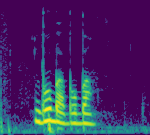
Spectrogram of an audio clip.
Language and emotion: Russian, neutral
